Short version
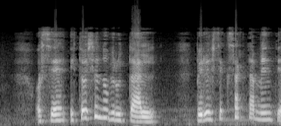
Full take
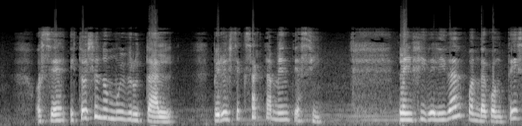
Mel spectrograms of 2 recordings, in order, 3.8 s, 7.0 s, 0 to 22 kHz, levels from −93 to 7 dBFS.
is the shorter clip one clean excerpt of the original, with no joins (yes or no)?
no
